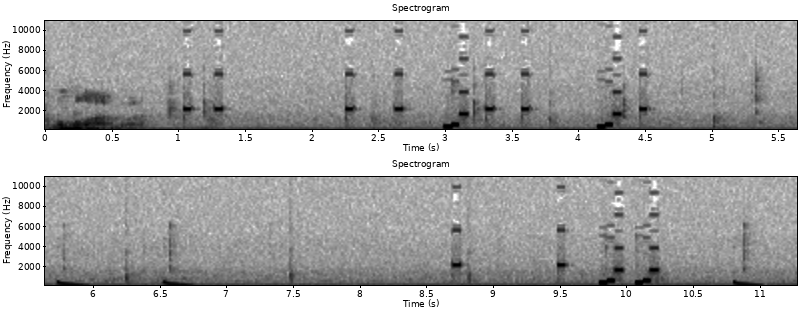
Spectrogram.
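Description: Short electronic beeps sound as a game menu is browsed.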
